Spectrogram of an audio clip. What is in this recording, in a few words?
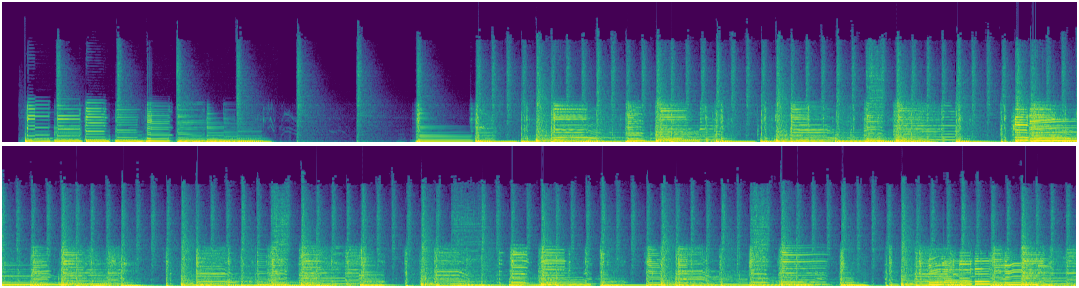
Brit Wind; Hotone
